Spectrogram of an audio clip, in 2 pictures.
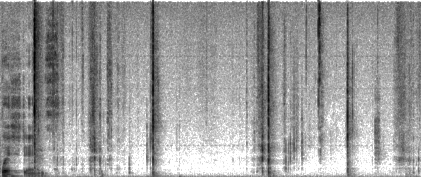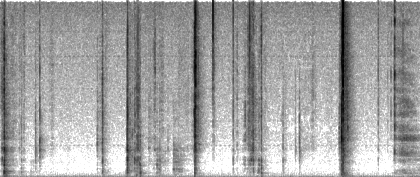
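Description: Cards are laid down one by one with light taps on a table.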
